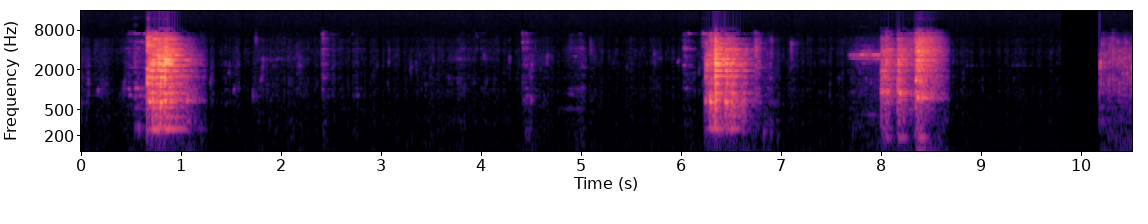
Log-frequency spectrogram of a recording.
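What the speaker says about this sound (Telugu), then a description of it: "ఇప్పుడు మనం ఇవి వేరే ప్లేట్లోకి తీసేసుకుందాం" Crisp fried rice flour murukulu are lifted out and moved onto another plate, giving three or four short, separate crackly clatters with quiet gaps between them.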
